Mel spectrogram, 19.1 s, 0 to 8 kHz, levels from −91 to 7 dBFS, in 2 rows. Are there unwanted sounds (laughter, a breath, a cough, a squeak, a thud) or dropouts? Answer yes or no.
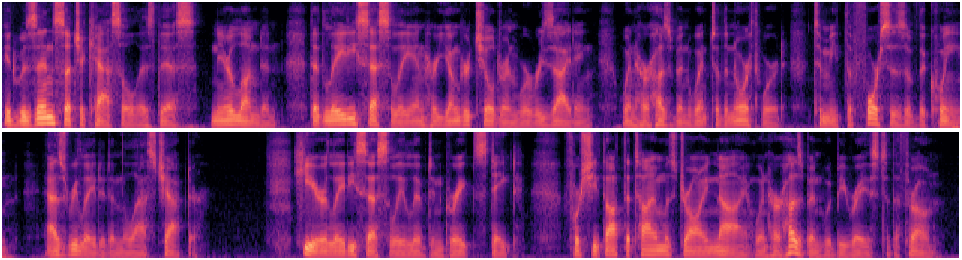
no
